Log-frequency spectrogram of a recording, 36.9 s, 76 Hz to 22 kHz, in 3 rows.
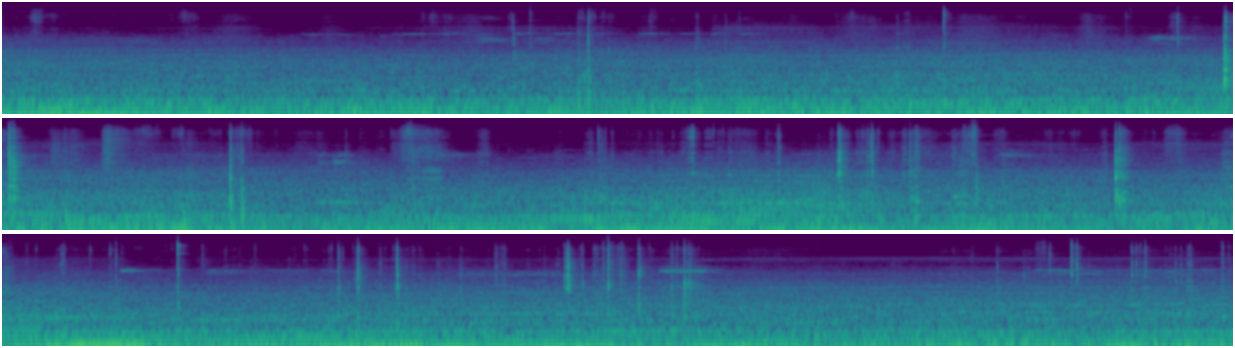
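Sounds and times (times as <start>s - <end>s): clicks and taps of components: 34.4s - 36.9s.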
